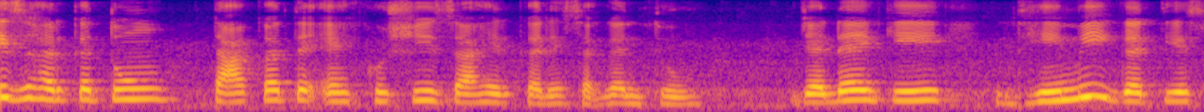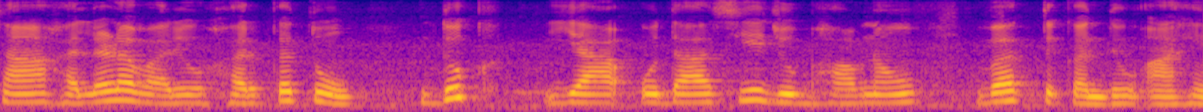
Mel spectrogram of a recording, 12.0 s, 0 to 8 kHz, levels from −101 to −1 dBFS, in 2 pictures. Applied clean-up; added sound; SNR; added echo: none; none; none; none.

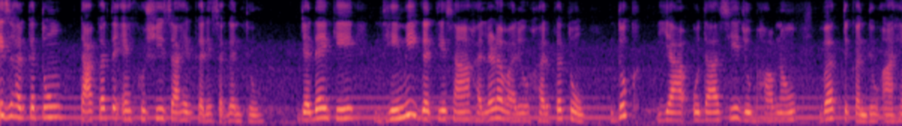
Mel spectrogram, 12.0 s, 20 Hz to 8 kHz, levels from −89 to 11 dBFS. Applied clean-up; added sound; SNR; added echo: none; Brass instrument; 16 dB; none.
